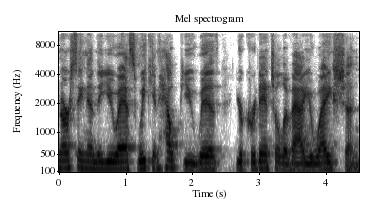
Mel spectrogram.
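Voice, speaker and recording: A woman talks at a fairly slow pace with a Southern US accent. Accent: quite a Southern US. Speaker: nurse, credential evaluation specialist. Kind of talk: webinar presentation. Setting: video call webinar.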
